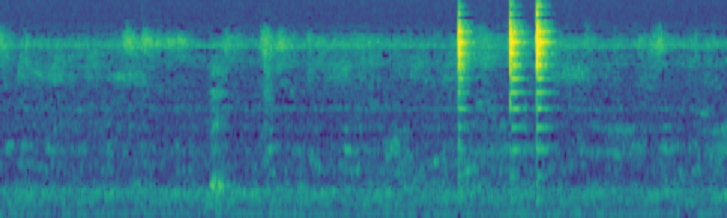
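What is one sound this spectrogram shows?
Hot oil sizzles softly in a pan.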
